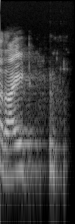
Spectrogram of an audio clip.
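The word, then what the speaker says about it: write: pronunciation करते हो क्या जब डब्लू और आर आता है तो आप लोग केवल आर का प्रोनाउंस करते हो ना कि पूरा डब्लू का राइट नहीं पढ़ते इसको ठीक है उसी प्रकार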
